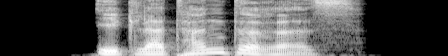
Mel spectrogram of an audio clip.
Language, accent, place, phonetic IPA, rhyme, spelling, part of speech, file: German, Germany, Berlin, [eklaˈtantəʁəs], -antəʁəs, eklatanteres, adjective, De-eklatanteres.ogg
- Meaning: strong/mixed nominative/accusative neuter singular comparative degree of eklatant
